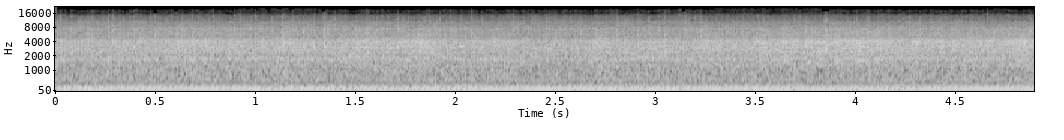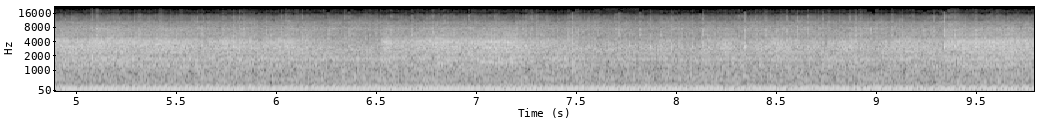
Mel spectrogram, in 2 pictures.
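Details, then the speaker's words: 1949 Farmall H tractor after sitting for years: steady low engine drone with a faint uneven whir underneath. Rear end was low on gear oil, causing the noise. Rust or something stuck was also suspected. Diesel was poured into the rear end to flush it. "Yeah, we were a little low on gear loop on the rear end. So, that's why that noise was happening."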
